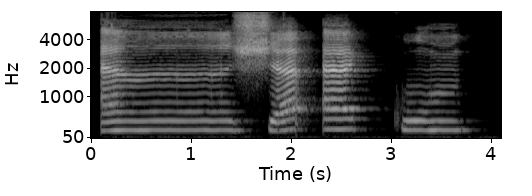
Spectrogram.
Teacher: So here we are going to go to the exit of the sheen and pronounce the ghunna of the noon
